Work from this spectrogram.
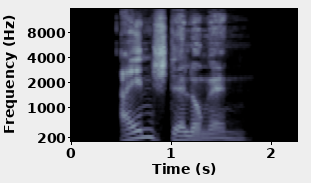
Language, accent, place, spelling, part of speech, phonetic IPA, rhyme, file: German, Germany, Berlin, Einstellungen, noun, [ˈaɪ̯nʃtɛlʊŋən], -aɪ̯nʃtɛlʊŋən, De-Einstellungen.ogg
- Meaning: plural of Einstellung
